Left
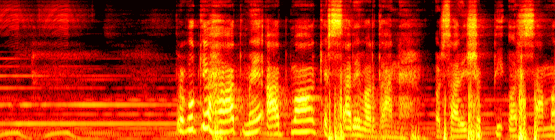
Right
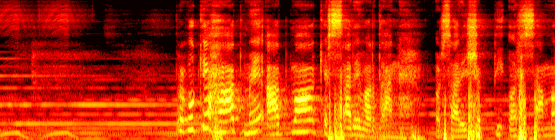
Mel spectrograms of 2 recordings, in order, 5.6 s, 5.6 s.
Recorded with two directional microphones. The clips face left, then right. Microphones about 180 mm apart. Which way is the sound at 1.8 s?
40° left (ahead or behind).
